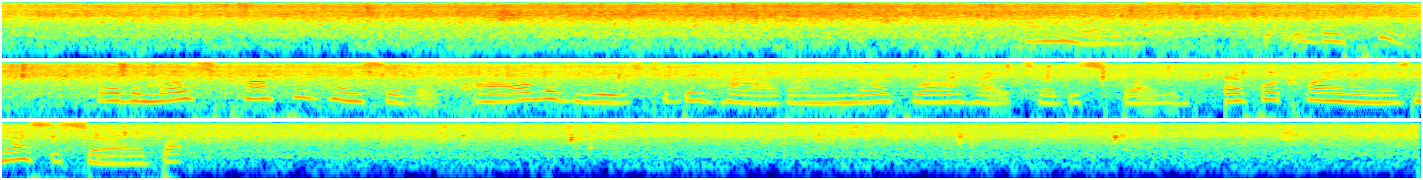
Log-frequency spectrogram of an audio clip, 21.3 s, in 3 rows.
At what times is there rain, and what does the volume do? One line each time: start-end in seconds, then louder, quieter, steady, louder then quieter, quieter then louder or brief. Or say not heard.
0.0-21.2 quieter.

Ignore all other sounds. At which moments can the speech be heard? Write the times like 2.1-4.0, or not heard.
5.1-15.1.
